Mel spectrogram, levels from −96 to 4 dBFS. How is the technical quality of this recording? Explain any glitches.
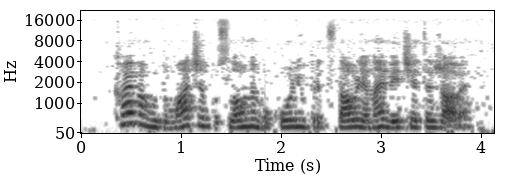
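The recording is marred by overdone noise removal across its whole length. The background drops to an unnatural near-silence dotted with twinkling, chirpy specks. This happens because a noise reduction stage was pushed too hard: it cuts individual frequency bands sharply whenever their level sits close to its noise estimate, so the quieter parts of the speech are stripped away along with the noise.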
